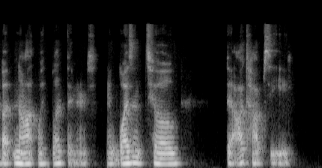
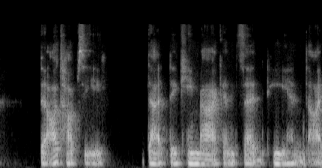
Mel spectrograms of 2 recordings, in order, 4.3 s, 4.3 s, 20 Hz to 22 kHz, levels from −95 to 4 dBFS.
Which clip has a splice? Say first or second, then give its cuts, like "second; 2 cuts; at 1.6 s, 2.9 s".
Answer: first; 1 cut; at 1.5 s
